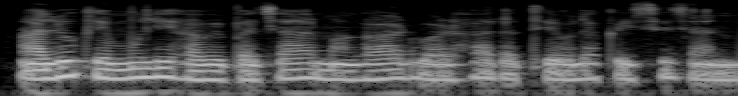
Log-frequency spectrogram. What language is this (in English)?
Chhattisgarhi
